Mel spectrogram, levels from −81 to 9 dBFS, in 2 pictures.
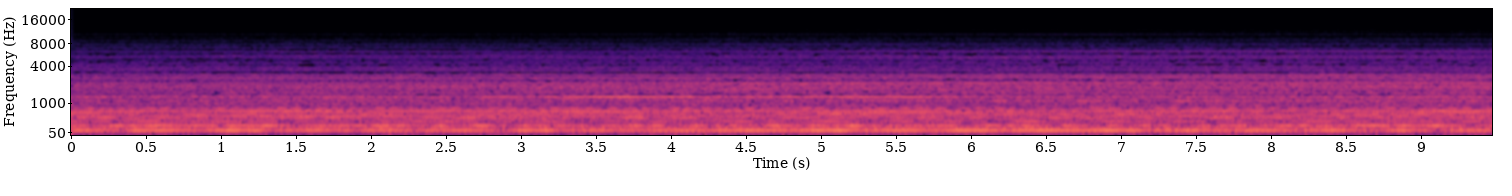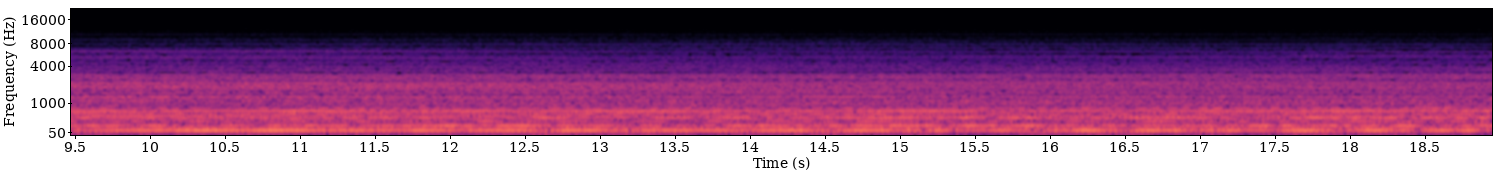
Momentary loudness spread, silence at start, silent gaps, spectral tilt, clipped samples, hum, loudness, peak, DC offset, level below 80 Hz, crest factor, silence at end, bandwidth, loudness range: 2 LU; 0 s; none; -6 dB/octave; under 0.1%; none; -20 LUFS; -8 dBFS; under 0.1%; -40 dBFS; 12 dB; 0 s; 9.4 kHz; 1 LU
